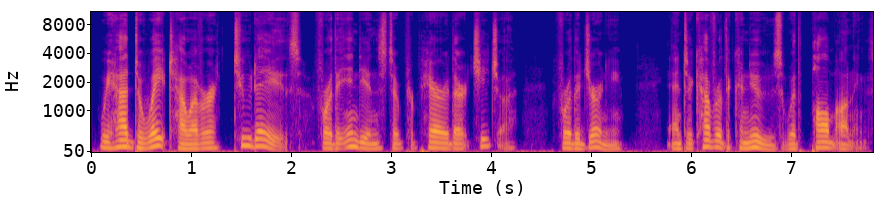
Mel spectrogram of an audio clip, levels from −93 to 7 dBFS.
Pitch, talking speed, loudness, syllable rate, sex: 125 Hz, 190 wpm, -21 LUFS, 5.3 syllables/s, male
